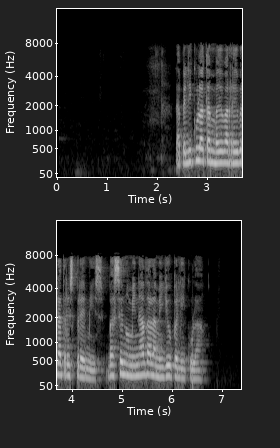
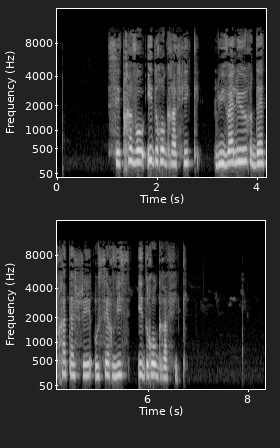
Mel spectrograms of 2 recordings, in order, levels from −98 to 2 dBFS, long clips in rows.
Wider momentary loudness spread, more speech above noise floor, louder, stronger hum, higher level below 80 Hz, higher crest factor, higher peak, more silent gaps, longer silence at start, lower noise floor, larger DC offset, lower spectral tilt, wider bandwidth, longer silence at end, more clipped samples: about the same, 10 LU vs 11 LU; about the same, 59 dB vs 56 dB; second, -27 LUFS vs -23 LUFS; neither; about the same, -68 dBFS vs -72 dBFS; about the same, 20 dB vs 18 dB; second, -10 dBFS vs -6 dBFS; neither; first, 2.4 s vs 1.05 s; first, -86 dBFS vs -79 dBFS; neither; second, -3.5 dB/octave vs -5.5 dB/octave; second, 8.2 kHz vs 11 kHz; second, 0.75 s vs 1.6 s; neither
